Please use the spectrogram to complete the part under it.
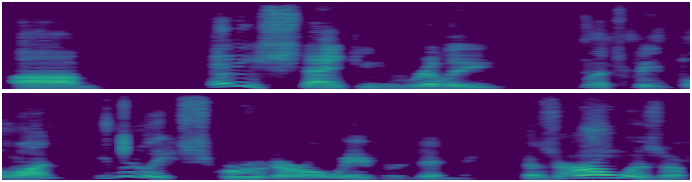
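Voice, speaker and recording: A man's voice: mid-range voice, very animated, unhurried, darkish tone, dry recording, highs cut off. A man hosting a sports talk show, chatting bluntly with a guest and reading sponsor plugs. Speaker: sports radio host. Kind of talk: casual interview chat.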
